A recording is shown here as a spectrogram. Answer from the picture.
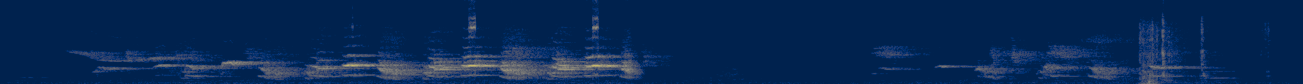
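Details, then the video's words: Lively song of a sooty-headed bulbul, used to lure other bulbuls and flocks into replying: two bursts of scratchy, chattering notes with a gap of silence between, ending with a sharp click. "Trucukan Bahan, Ombyokan Langsung Nyaut Dengar Suara Trucukan Gacor ini"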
